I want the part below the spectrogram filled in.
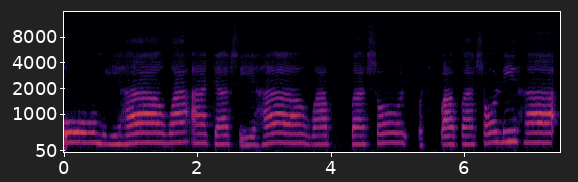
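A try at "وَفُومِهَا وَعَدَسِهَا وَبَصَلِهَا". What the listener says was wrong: Nah, gitu. Coba lagi, jangan putus-putus.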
